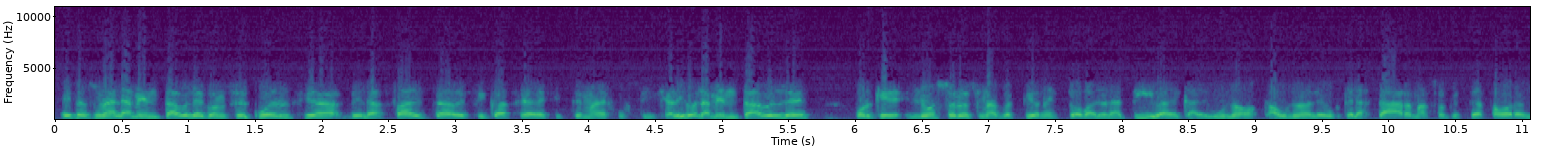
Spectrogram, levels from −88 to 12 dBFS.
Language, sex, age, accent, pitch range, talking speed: Spanish, male, 40-59, Argentinian, 140-205 Hz, 215 wpm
